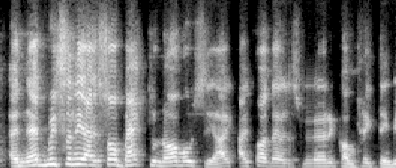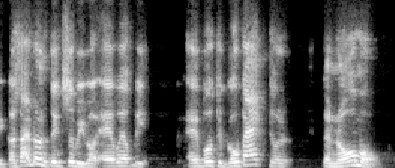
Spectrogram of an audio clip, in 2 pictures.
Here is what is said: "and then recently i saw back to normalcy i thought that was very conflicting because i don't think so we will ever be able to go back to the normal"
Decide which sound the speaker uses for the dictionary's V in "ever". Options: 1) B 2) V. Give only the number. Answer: 1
